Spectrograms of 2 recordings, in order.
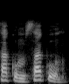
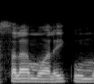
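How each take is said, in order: First: The greeting is slurred into a short clipped form. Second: Every syllable of the greeting is clearly pronounced. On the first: The speaker calls it wrong. "আমরা কি বলি?" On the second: The speaker calls it right. "আপনি বলবেন"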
